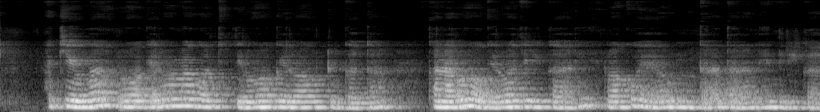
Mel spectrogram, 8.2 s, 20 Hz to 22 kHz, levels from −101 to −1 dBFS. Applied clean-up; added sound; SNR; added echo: none; none; none; reverberation time 0.9 s.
